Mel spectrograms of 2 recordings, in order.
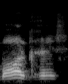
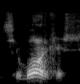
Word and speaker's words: Borges: I'm not pronouncing his name right away. It's called Borges. Borgsh. Borges.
